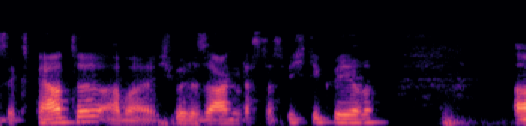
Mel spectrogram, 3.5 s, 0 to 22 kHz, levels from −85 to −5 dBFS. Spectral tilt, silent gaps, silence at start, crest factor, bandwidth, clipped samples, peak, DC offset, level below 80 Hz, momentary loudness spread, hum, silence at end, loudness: -7.5 dB/octave; none; 0 s; 20 dB; 7.8 kHz; under 0.1%; -12 dBFS; under 0.1%; -66 dBFS; 22 LU; none; 0 s; -32 LUFS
